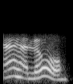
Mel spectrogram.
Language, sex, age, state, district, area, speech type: Bengali, female, 18-30, West Bengal, Jhargram, rural, conversation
